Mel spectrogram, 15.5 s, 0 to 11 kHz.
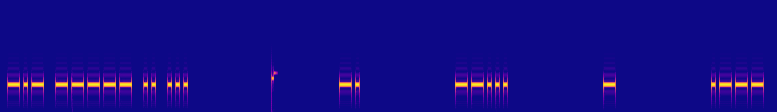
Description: Morse code, heard as a keyed tone, about 15 wpm, spaced as for 6 wpm, 700 Hz. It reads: K0IS N7TJ
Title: USA Call Signs - 4 Characters - 8x Character Spacing - 15wpm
